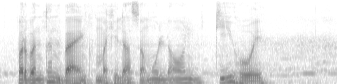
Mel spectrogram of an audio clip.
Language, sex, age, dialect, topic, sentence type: Magahi, male, 18-24, Northeastern/Surjapuri, banking, question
